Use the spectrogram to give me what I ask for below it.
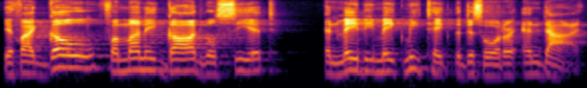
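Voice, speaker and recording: A man's voice: on the high side, a little slow, pushed and bright. A man giving a formal, emphatic dramatic reading of a historic account. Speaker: actor reading aloud. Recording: long hall reverb.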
